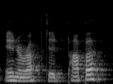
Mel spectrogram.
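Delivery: plain reading voice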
